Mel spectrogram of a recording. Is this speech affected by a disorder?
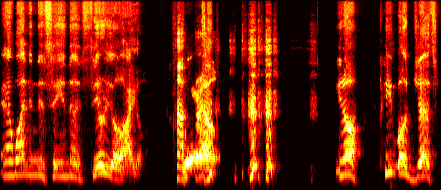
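Yes: cerebral palsy; permanent, wobbly gait, frequent falls; age 71, back in physical therapy for frequent falls, cane advised against, no pain, not worsening; described as drooly and funny, once judged too poor for teaching, mistaken for drunk.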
